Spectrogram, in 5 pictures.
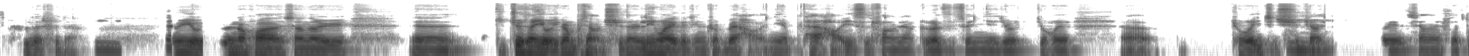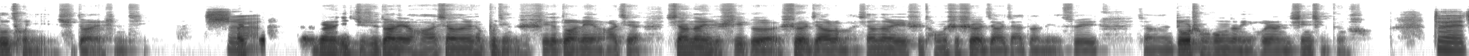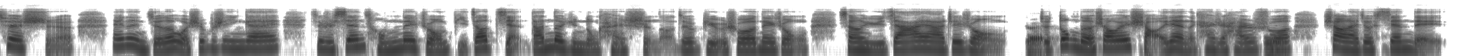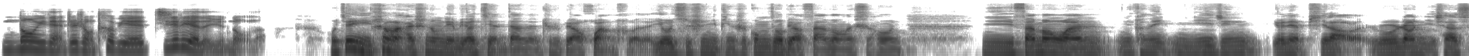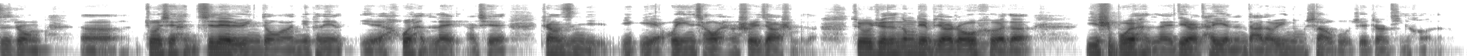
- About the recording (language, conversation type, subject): Chinese, advice, 如何才能养成规律运动的习惯，而不再三天打鱼两天晒网？
- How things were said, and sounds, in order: other noise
